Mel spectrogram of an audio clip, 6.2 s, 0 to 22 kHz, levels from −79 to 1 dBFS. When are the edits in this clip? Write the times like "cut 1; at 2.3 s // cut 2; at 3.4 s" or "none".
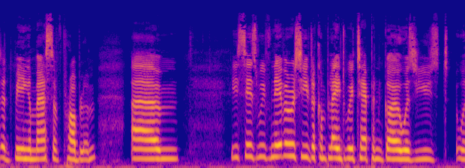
none

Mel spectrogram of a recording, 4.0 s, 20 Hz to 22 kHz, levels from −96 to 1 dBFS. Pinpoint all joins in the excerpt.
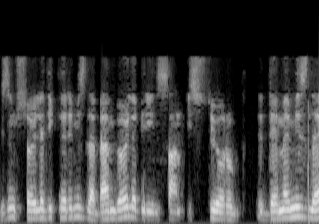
cut 1; at 3.0 s

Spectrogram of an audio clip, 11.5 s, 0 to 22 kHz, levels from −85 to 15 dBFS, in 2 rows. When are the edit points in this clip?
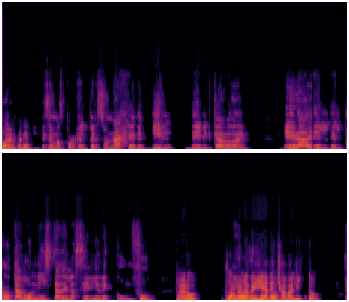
cut 1; at 5.2 s

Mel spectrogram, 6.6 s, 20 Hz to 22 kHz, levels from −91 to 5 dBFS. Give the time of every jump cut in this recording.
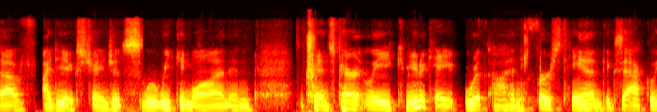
cut 1; at 1.4 s // cut 2; at 1.9 s // cut 3; at 3.0 s // cut 4; at 4.9 s // cut 5; at 5.3 s

